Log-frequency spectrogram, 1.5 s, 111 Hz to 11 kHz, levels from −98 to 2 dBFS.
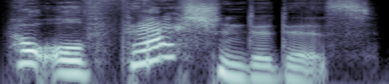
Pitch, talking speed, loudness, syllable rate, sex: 235 Hz, 165 wpm, -17 LUFS, 4.9 syllables/s, female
